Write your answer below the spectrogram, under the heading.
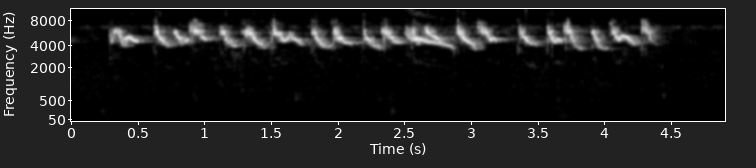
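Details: Caged-bird training song of a Japanese white-eye, long a Vietnamese favourite for daily playback: a rapid stream of sharp, high chirping notes rising and falling, about four seconds unbroken, then quiet.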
